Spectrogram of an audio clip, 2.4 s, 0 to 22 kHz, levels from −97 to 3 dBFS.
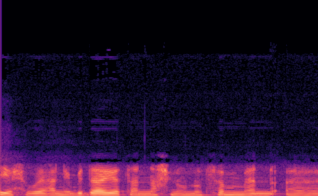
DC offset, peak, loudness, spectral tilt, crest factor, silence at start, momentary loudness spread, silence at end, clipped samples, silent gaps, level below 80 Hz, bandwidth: under 0.1%; 0 dBFS; -21 LUFS; -7.5 dB/octave; 20 dB; 0 s; 9 LU; 0 s; under 0.1%; none; -60 dBFS; 5 kHz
